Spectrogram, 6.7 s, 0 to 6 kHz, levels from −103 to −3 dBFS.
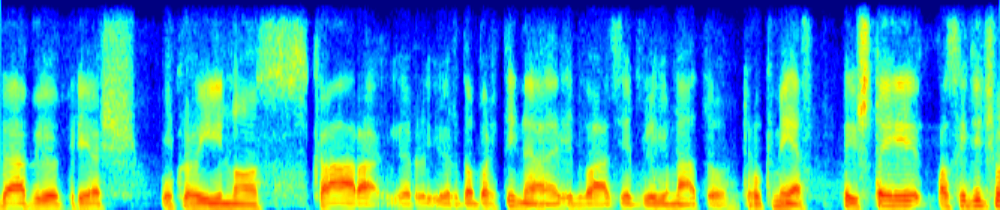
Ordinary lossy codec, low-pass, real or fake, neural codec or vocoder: Opus, 32 kbps; 5.4 kHz; fake; codec, 16 kHz in and 24 kHz out, 1.1 kbps, FireRedTTS-2 codec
